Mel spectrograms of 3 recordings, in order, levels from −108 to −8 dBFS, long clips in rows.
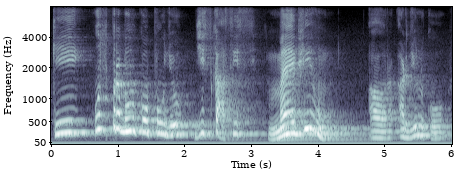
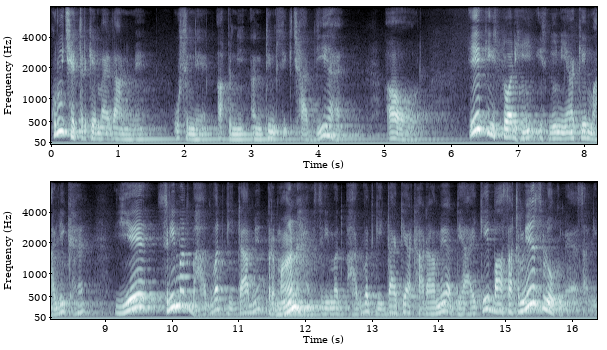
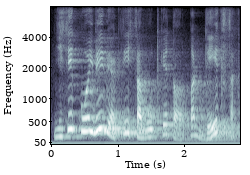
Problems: background sounds at intervals, background conversations at intervals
